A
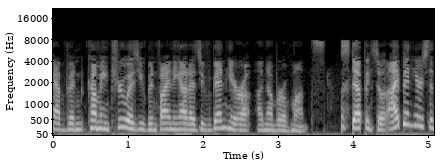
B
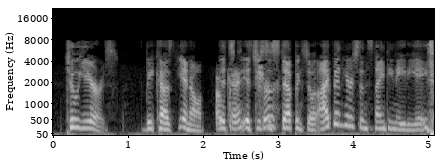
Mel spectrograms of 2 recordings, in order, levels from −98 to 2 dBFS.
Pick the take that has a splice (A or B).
A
